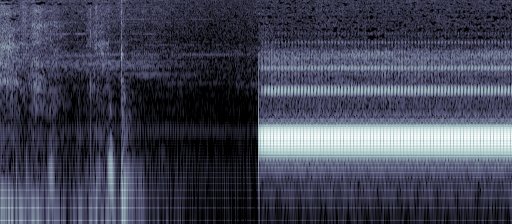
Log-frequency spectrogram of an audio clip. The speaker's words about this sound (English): Well, it's ringing. It's ringing.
